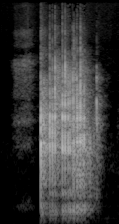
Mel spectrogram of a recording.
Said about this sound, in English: Oh, that doesn't count. My dice fell off the table.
